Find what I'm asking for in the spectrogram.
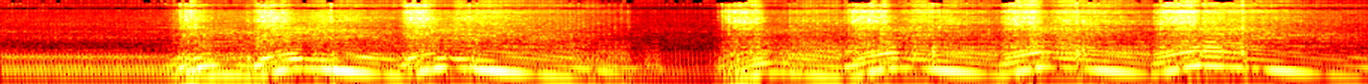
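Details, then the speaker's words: Newly bought Acura RSX project car, mostly stock: repeated free revs with a raspy, droning, overly loud exhaust; it needs exhaust work right away, and worn motor mounts (back and one front shot) are also noted. "that sounds horrible yeah it's not perfect by any means but it runs and drives it definitely needs uh exhaust ASAP and motor mounts"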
